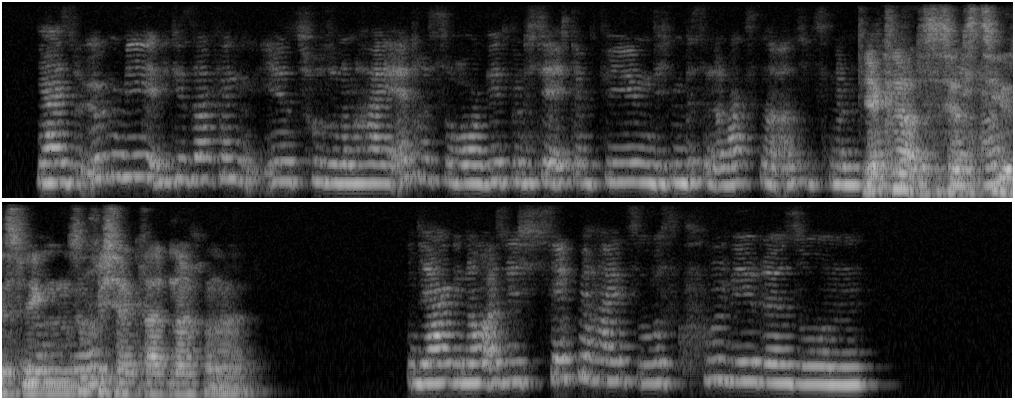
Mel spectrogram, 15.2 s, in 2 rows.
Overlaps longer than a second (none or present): present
